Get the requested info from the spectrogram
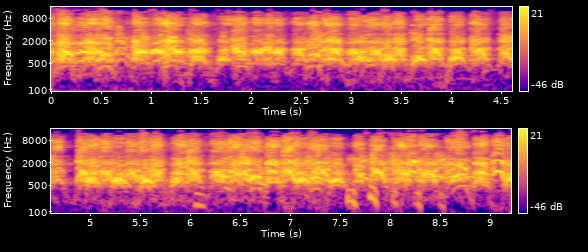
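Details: Staffordshire Terrier dogs keep up rapid, clustered barking mixed with shrill yips, a near-continuous volley with only brief gaps.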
